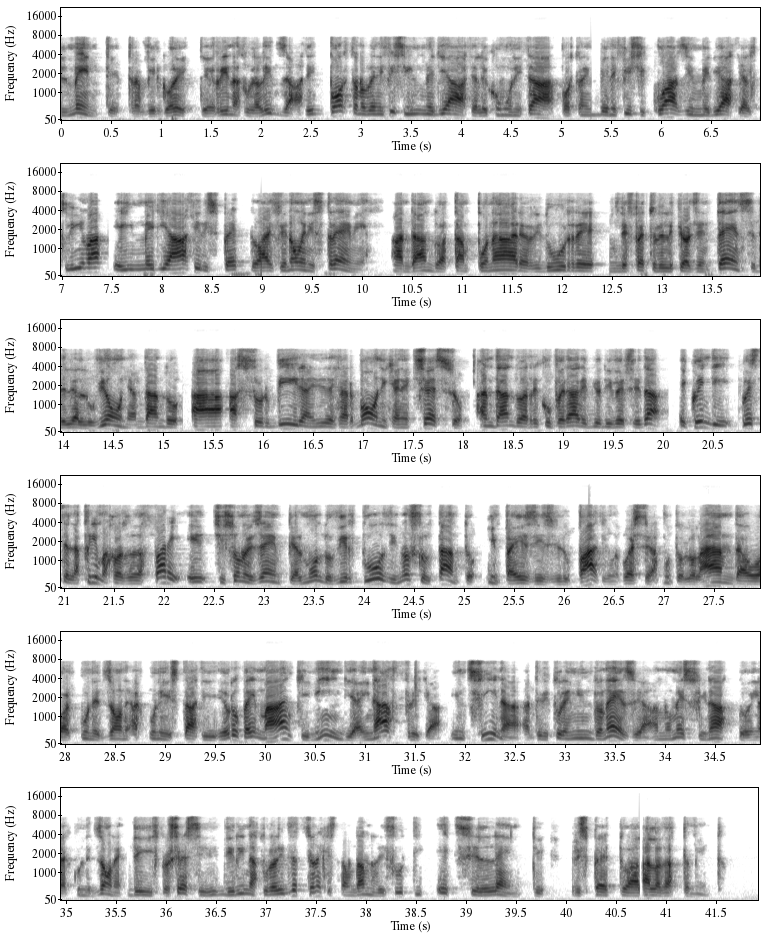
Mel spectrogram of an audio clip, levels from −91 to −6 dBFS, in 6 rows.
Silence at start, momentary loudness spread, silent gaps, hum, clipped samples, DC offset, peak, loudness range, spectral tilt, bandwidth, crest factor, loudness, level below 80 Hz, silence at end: 0 s; 11 LU; none; none; under 0.1%; under 0.1%; 0 dBFS; 4 LU; 0.5 dB/octave; 8 kHz; 22 dB; -21 LUFS; -70 dBFS; 0.35 s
